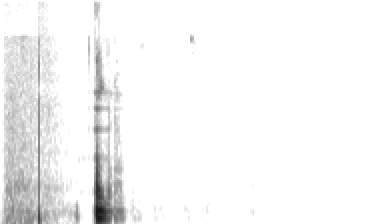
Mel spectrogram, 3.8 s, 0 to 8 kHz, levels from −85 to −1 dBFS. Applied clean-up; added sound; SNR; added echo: neural mask model DeepFilterNet 3.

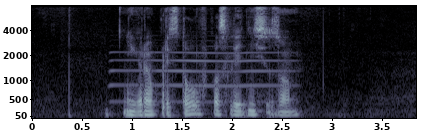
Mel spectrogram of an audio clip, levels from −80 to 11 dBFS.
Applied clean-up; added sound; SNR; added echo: none; Wind instrument, woodwind instrument; 15 dB; none.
